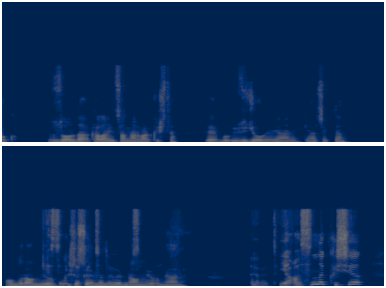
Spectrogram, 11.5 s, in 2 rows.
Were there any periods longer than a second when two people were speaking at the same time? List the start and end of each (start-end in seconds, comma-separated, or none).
6.3-8.2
